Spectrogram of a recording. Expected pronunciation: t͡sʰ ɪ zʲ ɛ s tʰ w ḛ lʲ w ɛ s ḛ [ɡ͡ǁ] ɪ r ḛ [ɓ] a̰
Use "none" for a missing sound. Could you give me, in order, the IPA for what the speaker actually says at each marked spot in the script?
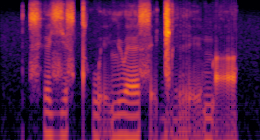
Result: ɡ͡ǁ, m

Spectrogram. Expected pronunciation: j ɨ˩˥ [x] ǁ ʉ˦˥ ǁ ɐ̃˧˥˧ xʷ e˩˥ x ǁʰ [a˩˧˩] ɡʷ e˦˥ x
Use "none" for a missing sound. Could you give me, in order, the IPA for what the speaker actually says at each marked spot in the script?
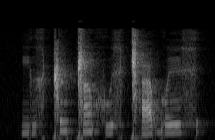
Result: x, a˩˥

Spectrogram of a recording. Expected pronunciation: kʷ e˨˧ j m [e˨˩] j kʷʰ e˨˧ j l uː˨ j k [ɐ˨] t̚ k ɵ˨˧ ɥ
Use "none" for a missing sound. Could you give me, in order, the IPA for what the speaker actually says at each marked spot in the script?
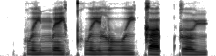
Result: e˨, ɐ˨˥

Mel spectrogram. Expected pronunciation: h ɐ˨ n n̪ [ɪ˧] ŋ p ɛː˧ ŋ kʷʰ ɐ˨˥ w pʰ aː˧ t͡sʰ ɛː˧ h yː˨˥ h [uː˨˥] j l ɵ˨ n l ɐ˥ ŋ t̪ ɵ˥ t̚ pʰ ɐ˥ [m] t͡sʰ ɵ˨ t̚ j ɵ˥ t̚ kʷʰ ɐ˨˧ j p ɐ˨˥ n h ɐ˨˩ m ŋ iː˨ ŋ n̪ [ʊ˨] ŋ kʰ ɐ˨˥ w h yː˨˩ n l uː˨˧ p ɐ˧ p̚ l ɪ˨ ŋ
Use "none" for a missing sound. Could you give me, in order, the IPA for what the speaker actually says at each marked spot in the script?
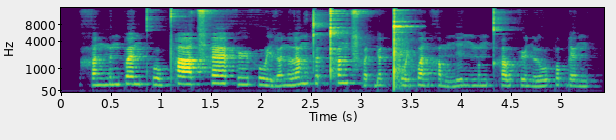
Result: ɪ˧, uː˨˩, ŋ, ʊ˨

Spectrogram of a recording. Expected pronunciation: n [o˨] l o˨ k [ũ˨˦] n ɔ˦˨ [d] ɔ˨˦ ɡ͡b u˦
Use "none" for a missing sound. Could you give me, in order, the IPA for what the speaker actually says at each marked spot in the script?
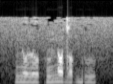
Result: o˨, ũ˨˦, d

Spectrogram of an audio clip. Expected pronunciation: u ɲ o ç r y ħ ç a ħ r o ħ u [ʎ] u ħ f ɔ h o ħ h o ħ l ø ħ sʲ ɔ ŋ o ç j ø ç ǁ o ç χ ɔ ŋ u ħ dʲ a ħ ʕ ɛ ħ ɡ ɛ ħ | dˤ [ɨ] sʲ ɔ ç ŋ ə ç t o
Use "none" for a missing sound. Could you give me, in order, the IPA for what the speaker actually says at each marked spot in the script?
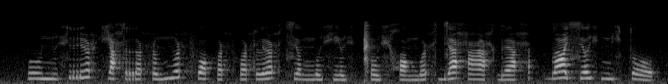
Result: ɲ, y

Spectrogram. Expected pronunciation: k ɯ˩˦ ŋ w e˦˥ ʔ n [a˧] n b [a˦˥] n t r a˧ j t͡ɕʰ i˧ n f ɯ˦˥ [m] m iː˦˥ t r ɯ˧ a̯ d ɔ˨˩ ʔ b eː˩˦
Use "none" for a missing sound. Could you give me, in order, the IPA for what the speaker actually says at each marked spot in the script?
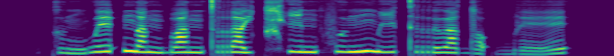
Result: a˧, a˧, ŋ

